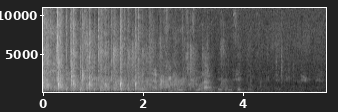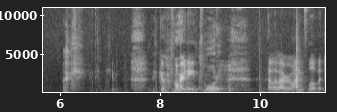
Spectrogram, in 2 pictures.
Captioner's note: applause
